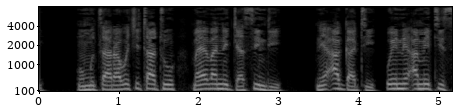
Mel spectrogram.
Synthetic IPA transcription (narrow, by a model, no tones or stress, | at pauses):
mumut͡saɾawe̞t͡ʃitatu | maiʋane̞d͡ʒasiːndi | ne̞ʔaɡʱatiujene̞ʔametiːsi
